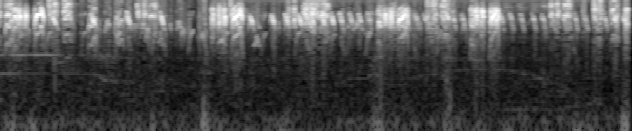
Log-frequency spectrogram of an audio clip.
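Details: ['Ruby-cheeked sunbird, locally sogon, in a lure recording for reluctant birds: fast continuous high twittering and chirp bursts, with a faint low whistle at the start.']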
